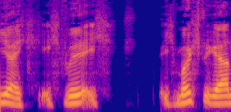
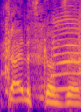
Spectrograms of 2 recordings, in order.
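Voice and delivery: laughing; 3 semitones higher than usual. Real, not acted. Still laughing at the joke.

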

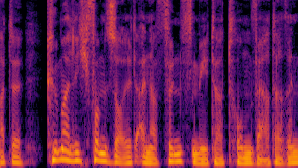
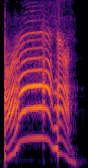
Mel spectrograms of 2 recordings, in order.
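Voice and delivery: much higher mocking witch's aha; scornful. The witch catching Enrico, scornful high aha. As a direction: sneer it as the witch. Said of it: "rief sie höhnisch".

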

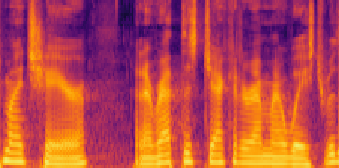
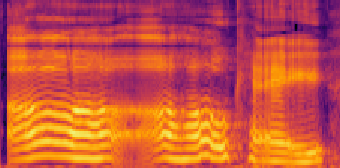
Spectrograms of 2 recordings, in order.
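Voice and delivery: a high, startled oh dropping to okay; startled reply to the set manager, high then falling; 9 semitones higher, much slower than usual. Retold or imitated. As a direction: caught off guard, voice jumping up. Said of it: "And it's like".

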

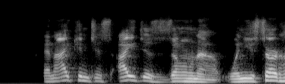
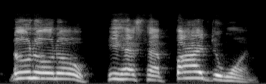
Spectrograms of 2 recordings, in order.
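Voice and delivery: excited bargaining; 9 semitones higher, 4 dB louder than usual. Retold or imitated. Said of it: "these two guys go".

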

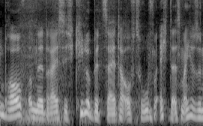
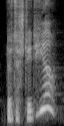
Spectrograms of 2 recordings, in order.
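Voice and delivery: clerk's voice; 6 semitones higher than usual. Retold or imitated.

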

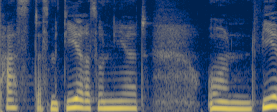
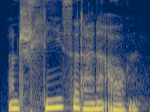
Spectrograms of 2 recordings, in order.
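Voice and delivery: sleep story narrator. Acted. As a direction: ease the listener gently into stillness. Leads a silent heart meditation.

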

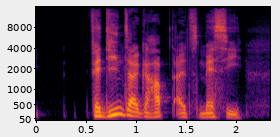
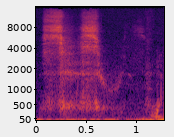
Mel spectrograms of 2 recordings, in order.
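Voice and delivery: whispering; 11 dB quieter, much slower than usual. Real, not acted. Incredulous echo of the mispronunciation.

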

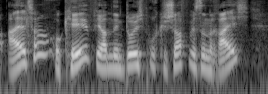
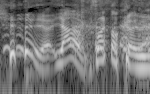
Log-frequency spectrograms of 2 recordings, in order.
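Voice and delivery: laughing while talking; 8 semitones higher than usual. Real, not acted. Laughing reply.

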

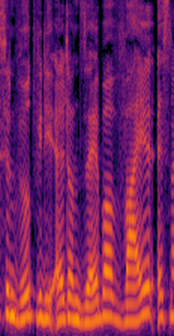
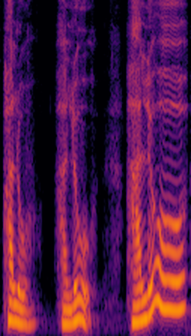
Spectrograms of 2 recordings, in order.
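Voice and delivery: hello variations; slower than usual. Shown as a demonstration. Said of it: "ganz viele verschiedene Hallo-Varianten".

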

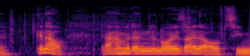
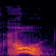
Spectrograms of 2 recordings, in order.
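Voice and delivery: kurzer hoher Aufschrei vor Schmerz; plötzlicher Schmerzlaut; Schmerzensschrei; 11 semitones higher than usual. Real, not acted. Saite in den Fuß gerammt.

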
